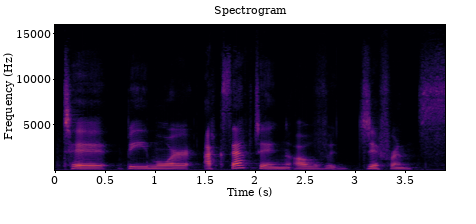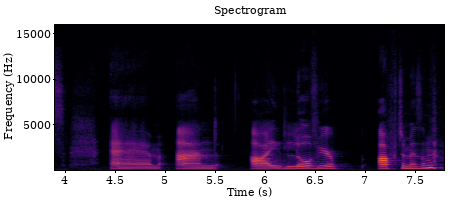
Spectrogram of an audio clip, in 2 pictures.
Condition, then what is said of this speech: Stuttering. It's funny, I used to beat myself up for stammering too much. Now I beat myself up for stammering too little.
